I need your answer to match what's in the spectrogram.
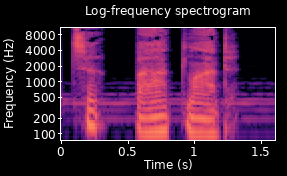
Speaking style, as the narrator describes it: sighed Martha

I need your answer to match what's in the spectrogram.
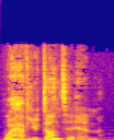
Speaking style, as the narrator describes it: cried Abraham

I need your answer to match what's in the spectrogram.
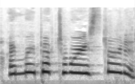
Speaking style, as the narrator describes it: Heidi whimpered

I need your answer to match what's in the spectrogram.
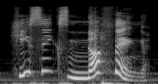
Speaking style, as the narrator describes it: Eric yelled

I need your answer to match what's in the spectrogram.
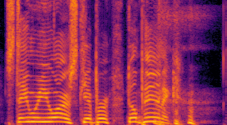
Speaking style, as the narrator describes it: He yells out

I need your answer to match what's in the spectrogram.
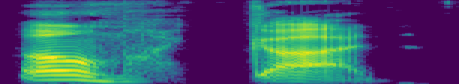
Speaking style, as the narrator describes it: again, in his groaning voice

